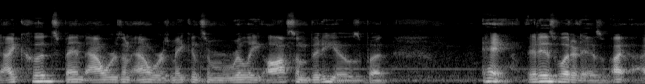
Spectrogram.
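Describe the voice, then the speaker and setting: Male vlogger, unscripted and offhand, everyday plain talk, faint background noise. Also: lowish voice. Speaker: vlogger documenting a bus build. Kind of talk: casual unscripted vlog chat.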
